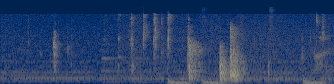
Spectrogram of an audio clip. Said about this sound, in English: I'm going to cut up my sun-dried tomatoes.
